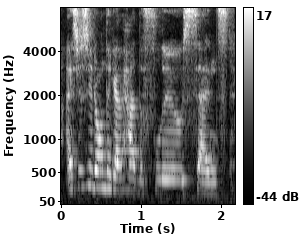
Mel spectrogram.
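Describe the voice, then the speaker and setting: A young woman in her twenties talks straight to the camera in a chatty, upbeat explainer vlog. Her voice sounds a little rough and off from a recent flu. She is recorded indoors on a camera at chest height. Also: medium pitch, a little fast. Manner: chatty, upbeat, lively hand gestures. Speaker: vlogger. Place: indoor room with french doors.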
